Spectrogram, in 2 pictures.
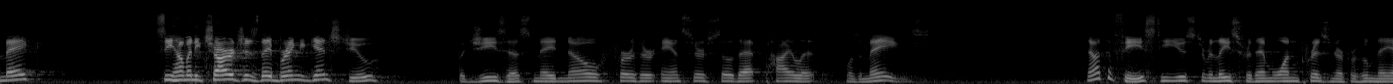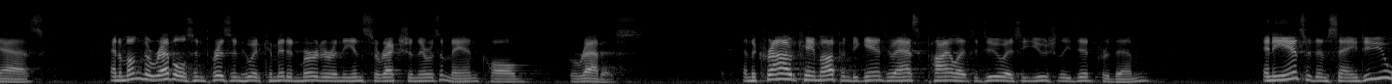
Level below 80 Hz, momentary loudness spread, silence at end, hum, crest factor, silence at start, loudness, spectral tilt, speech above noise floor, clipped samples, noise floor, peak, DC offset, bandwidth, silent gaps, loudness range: -68 dBFS; 14 LU; 0 s; none; 24 dB; 0 s; -36 LUFS; -5.5 dB/octave; 31 dB; under 0.1%; -67 dBFS; -14 dBFS; under 0.1%; 14.5 kHz; none; 9 LU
